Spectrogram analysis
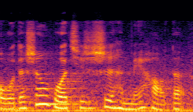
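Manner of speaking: ordinary talk, nothing marked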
